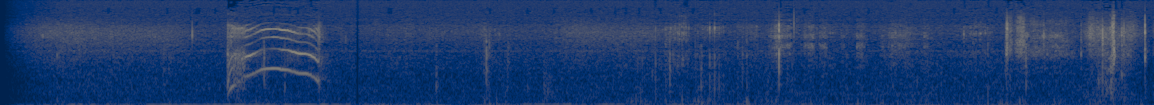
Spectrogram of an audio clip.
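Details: Siamese cat. A Siamese kitten keeps up a deep, throbbing purr that pulses continuously under the whole recording. Partway through it gives a brief, arched meow, and a few soft clicks and rustles follow.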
